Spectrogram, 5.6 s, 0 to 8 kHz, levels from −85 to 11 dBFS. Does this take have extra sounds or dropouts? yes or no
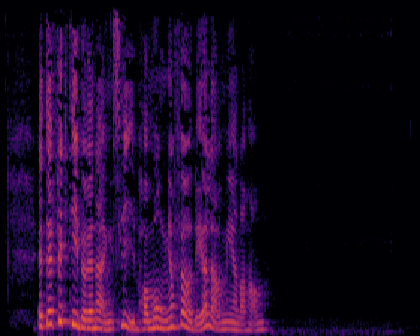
no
